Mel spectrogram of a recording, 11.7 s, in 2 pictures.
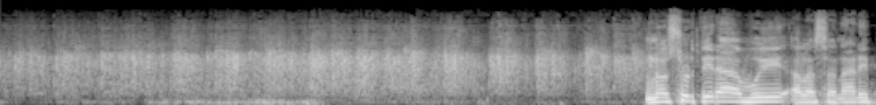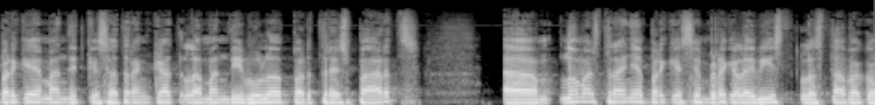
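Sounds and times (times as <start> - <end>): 
audience applause: 0.0 - 4.8
speech: 4.3 - 11.6.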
